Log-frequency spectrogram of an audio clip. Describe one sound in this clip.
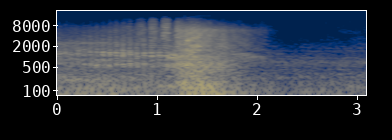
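A craft whooshes past.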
